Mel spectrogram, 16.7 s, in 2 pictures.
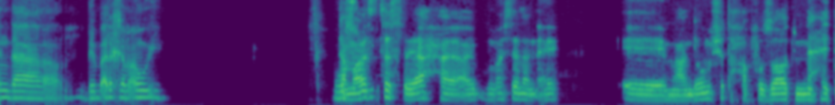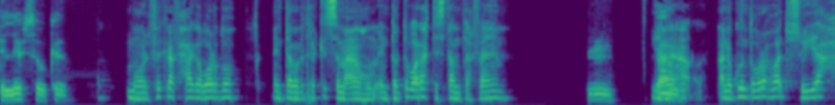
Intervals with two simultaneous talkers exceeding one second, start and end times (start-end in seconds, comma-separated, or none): none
